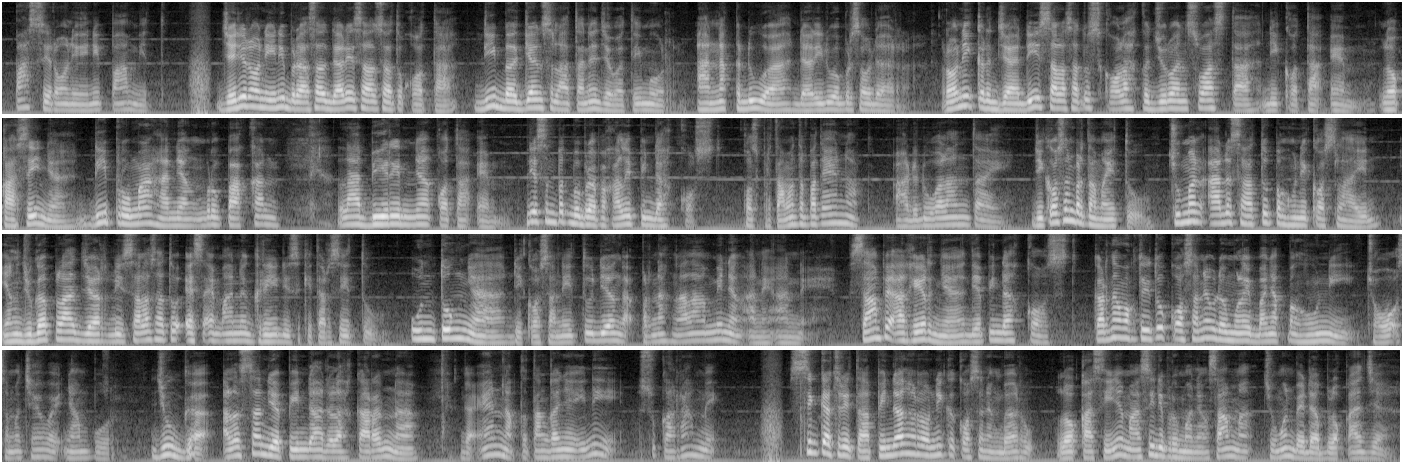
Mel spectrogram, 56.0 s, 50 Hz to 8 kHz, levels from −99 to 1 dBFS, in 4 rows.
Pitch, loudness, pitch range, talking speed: 140 Hz, -22 LUFS, 120-160 Hz, 140 wpm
